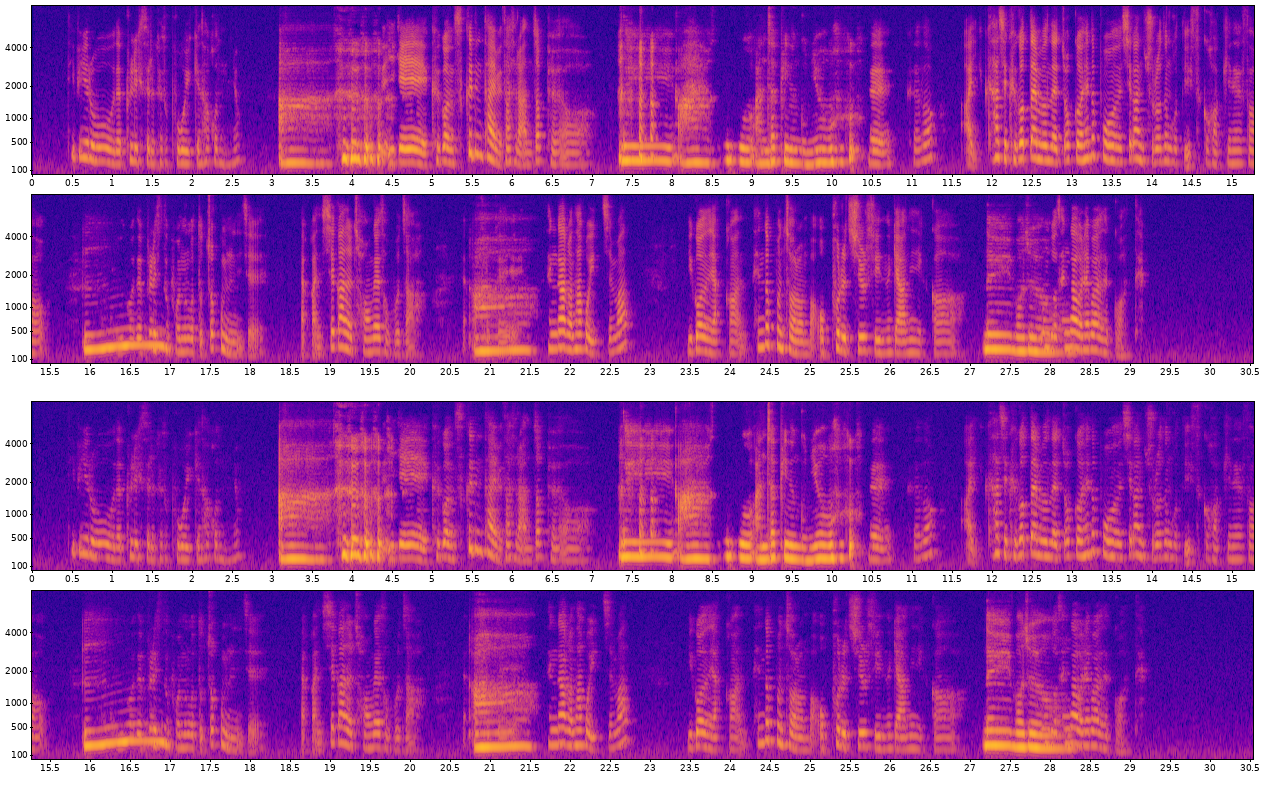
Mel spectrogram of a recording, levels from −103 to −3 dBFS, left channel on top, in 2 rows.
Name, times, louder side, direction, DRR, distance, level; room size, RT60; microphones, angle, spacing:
voice 1, 0.5-2.6 4.4-7.0 7.3-7.8 8.1-8.4 10.5-10.7 11.0-11.3 11.7-15.4 16.3-18.2 18.8-20.2 20.9-21.4 21.7-22.8 23.5-26.9 27.9-29.2, left 4 dB, 45° left, 0.4 m, -34 dB
voice 2, 3.1-4.4 7.3-10.4 15.9-17.0 20.8-21.6 27.2-28.3, right 2 dB, 55° right, 0.7 m, -26 dB
6.3 x 2.2 x 2.9 m
head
